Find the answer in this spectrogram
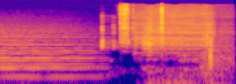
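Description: A held music chord fading out, then about a second in a camera-shutter sound effect: a quick run of sharp clicks.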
